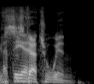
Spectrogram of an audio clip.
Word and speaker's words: Saskatchewan: My problem with Saskatchewan is I feel like I say it like an American. – Yeah, you have to Win. Like Saskatchewan. – Saskatchewan. – Yeah. – There you go.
